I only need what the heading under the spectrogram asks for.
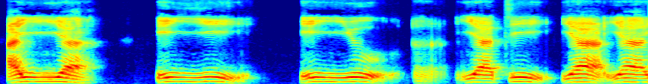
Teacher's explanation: ya di tengah lidah langit-langit atas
